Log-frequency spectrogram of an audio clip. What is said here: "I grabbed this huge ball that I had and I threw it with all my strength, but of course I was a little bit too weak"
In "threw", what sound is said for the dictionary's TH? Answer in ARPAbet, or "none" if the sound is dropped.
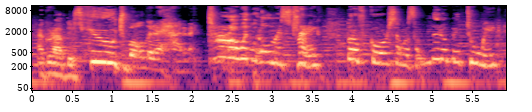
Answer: T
